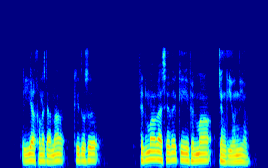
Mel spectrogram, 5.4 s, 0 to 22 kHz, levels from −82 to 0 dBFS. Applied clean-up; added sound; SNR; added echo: neural mask model DeepFilterNet 3.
